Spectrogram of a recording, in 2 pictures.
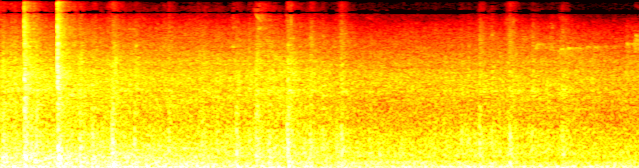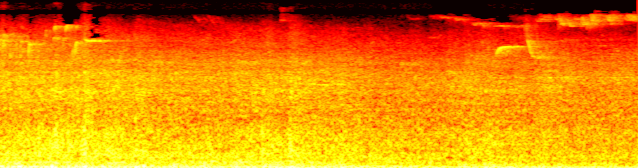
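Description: Passenger coaches of a diesel-hauled train going by, their wheels clicking over the rail joints, with the clicks thinning out over the first three seconds or so. After that the train's rumble fades steadily as it draws away.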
